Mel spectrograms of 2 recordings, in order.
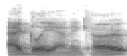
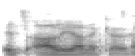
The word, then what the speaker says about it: Aglianico: It's not Aglianico, it's Aglianico. Okay, good. So it's a silent G.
